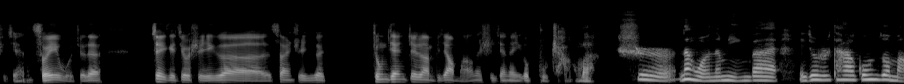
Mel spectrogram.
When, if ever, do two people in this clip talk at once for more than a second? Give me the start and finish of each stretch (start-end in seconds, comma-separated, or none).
none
